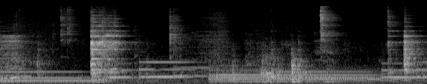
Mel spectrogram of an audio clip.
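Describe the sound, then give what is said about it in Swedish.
Cutlery and dishes clink repeatedly during an Easter lunch, with sharp metallic taps and ringing tones scattered irregularly, no talking. “Nu är det alltså, dags för mat. Ja, vi måste faktiskt äta maten.”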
